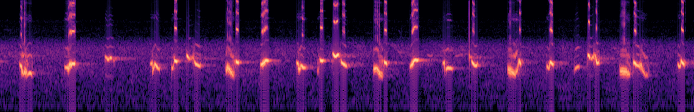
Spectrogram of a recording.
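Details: Yellow-vented Bulbul tutor song in nropel style, a dense run of bubbly, warbled whistles about three to four notes per second, some rising and falling slurs, sustained with hardly a gap.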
